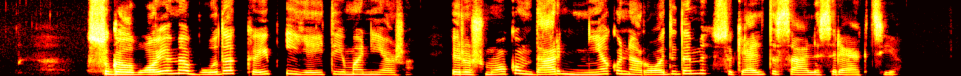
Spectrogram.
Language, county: Lithuanian, Klaipėda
